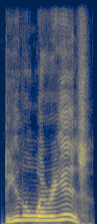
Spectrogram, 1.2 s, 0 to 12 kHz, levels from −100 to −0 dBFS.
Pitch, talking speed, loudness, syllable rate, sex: 220 Hz, 295 wpm, -17 LUFS, 6.4 syllables/s, male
